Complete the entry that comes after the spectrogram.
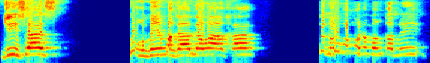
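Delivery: high-pitched acted plea; pleading father. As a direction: beg Jesus for help as the father. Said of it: "sabi ng tatay". (nagmamakaawang tatay, mataas ang boses)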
